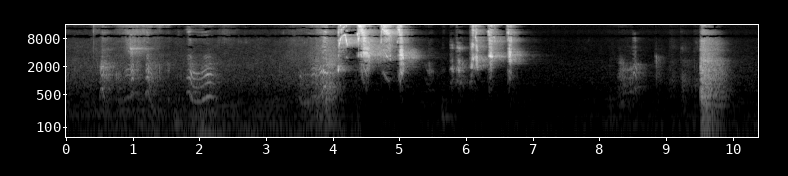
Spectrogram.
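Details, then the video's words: Frightened baby monkey BEAN, an orphan taken in by villagers from the jungle, screams. Harsh, noisy bursts and a few wavering tonal squeals come in uneven clusters, with quiet gaps between them, inside a small room. "Baby Monkey BEAN Frighten Screaming And Run To Hug Poppy Brown"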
